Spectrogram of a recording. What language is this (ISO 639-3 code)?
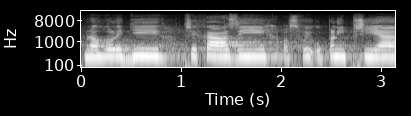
ces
